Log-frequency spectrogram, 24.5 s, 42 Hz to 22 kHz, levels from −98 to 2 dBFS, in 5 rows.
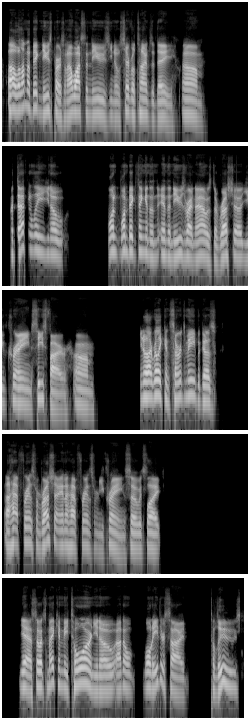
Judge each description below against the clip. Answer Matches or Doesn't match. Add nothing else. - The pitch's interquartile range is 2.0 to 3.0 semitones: Doesn't match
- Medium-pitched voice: Matches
